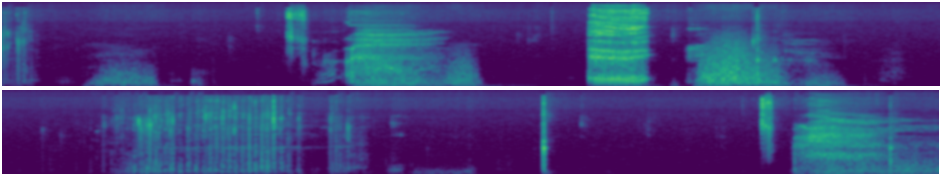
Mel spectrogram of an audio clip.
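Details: Person drinking Coca-Cola from a can: gulping and swallowing sounds with several short voiced burps between them; burping after a fizzy drink.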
